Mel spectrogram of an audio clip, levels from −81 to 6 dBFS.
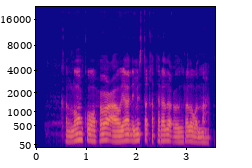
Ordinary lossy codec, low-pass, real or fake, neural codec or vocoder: none; 19.8 kHz; real; none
